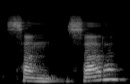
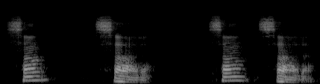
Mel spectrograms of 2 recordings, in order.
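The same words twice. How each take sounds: First: San, sara with a full clear n; san, sara, the n sounded as a consonant; plain n sound. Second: San, sara with the a nasalized through the nose and no full n, the second time slow; san, sara with a nasal a instead of a full n; nasalized vowel. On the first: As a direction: say san, sara with a real n before the s. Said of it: "en lugar de san, sara". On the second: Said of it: "sería algo así como". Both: Shown as a demonstration.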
